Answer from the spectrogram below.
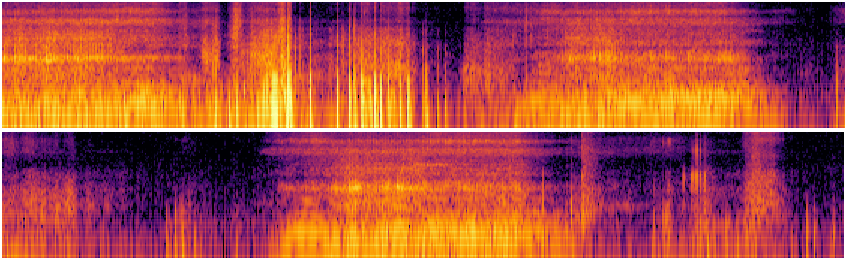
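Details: Loud, rough, low rumbling snores with each breath, about three in eleven seconds, separated by quiet pauses: snoring during sleep.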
